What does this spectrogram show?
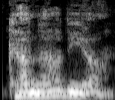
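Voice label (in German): "kanadier", German; pronunciation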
